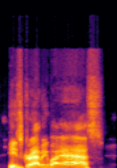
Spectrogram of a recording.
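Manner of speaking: very high, slow, drawn-out holler. Retelling a photo with a wrestler who yells: imitating Jake Roberts yelling. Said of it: "and he yells".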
